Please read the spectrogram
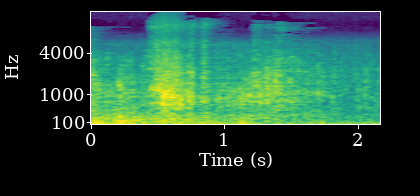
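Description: Skis scraping and carving over groomed snow, with wind rumbling on the microphone; a louder scrape about half a second in.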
